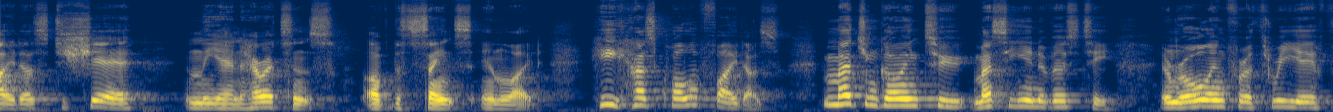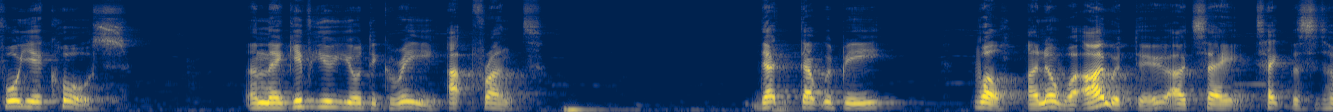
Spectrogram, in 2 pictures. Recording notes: sermon recorded 7/8/22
